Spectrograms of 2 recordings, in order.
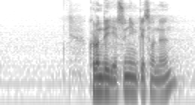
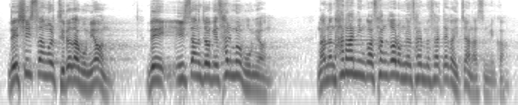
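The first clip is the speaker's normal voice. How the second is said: louder, higher impassioned sermon delivery; fervent preaching; 9 semitones higher, 11 dB louder than usual. Acted. Pastor urging the congregation about failing God, impassioned preaching. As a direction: press the congregation with rising fervor.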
